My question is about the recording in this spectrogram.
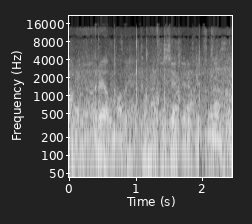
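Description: Voices talking or singing that the words cannot be made out of, with a few short sharp knocks in between.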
